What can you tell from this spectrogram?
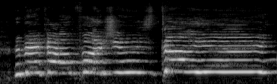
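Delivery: high, loud, sing-song wail of despair; hysterical. Retold or imitated. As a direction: whine to her friend that the bunny is dying. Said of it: "And I was like".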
